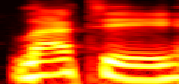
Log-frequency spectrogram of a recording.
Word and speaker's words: Lati: Lati.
